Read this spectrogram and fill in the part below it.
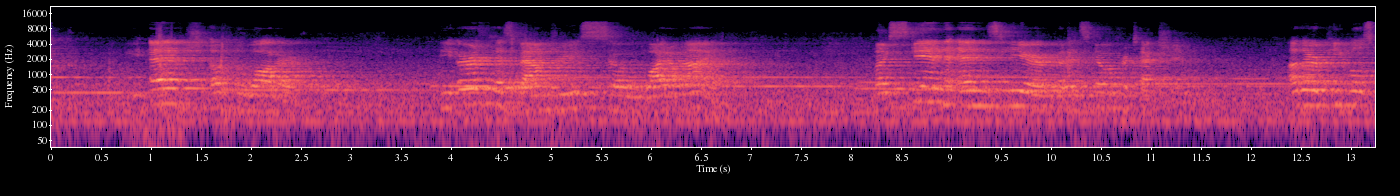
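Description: A young man sings loudly in an echoing hall.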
